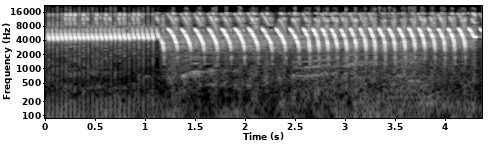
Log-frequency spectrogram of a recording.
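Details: Russian canary singing to provoke untrained canaries: a very fast high trill, then a slower trill of bright descending sweeps repeated many times a second.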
